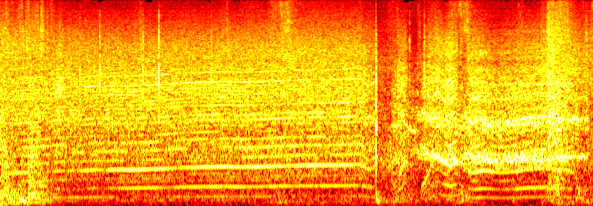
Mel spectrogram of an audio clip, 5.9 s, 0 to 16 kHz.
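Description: A BMW X6 drifting in Forza Horizon 3 keeps a long tire skid screeching over a steady engine drone, then a brief break before the squeal and revving pick up again, with no talk over it.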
